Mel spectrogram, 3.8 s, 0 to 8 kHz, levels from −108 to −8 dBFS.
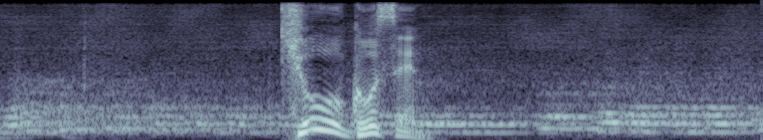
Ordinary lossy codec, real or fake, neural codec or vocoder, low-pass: none; fake; codec, 44.1 kHz, 7.8 kbps, Pupu-Codec; 7.2 kHz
